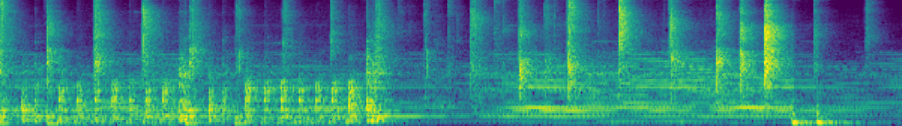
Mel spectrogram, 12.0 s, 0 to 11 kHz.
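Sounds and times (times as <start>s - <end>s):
steady drone: 0.0s - 12.0s.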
